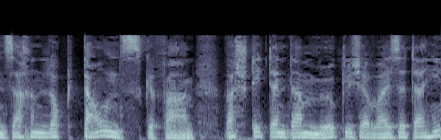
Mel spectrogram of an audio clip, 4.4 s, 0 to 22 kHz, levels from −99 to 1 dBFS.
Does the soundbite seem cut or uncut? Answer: uncut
